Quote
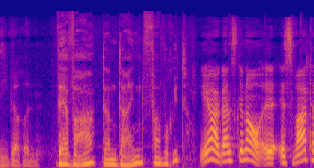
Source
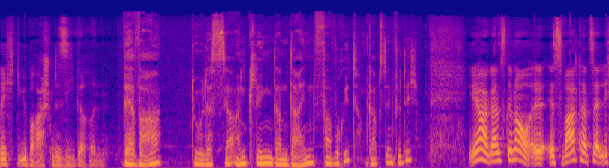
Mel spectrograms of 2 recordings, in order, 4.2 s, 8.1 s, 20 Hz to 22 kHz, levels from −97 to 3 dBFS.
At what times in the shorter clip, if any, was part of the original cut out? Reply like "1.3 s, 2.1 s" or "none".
1.4 s, 2.6 s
